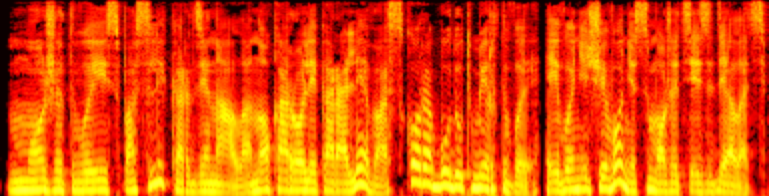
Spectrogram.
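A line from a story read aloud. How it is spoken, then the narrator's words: Snarl. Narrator (Russian): прорычал священник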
